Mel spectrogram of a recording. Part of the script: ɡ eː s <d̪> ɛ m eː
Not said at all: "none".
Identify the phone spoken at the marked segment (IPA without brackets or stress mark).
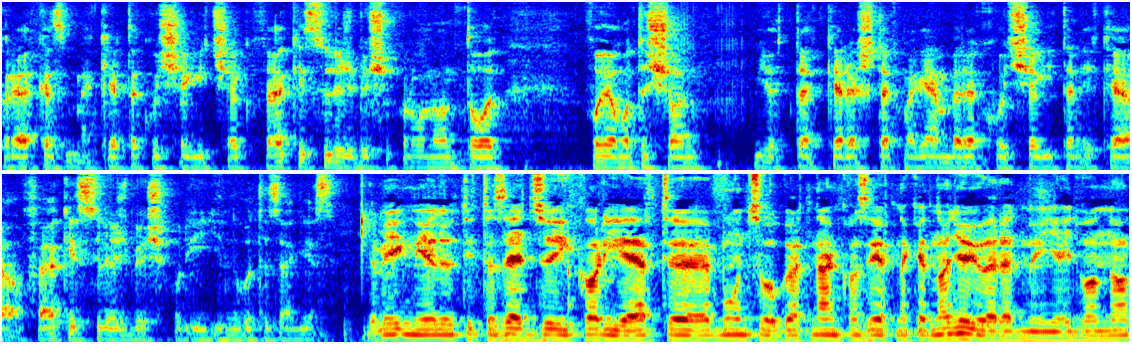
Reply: d̪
